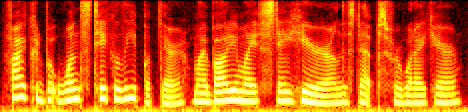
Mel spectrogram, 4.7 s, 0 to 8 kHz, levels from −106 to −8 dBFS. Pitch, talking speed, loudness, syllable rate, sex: 195 Hz, 280 wpm, -16 LUFS, 5.6 syllables/s, female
